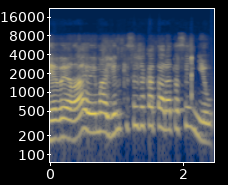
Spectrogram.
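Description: The man's pitch swings very widely as he talks. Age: 30s. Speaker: podcast host. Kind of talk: casual chat.

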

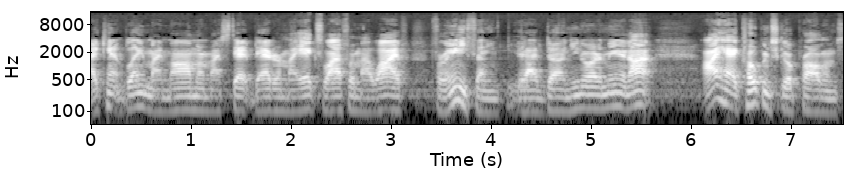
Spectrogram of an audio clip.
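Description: A speaker with a Texan accent talks at a fairly quick pace in a bright, sharp tone, with fairly even intonation. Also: man, fairly low pitch for a man. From West Texas. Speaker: podcast host, recovering addict. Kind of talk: recovery testimony.

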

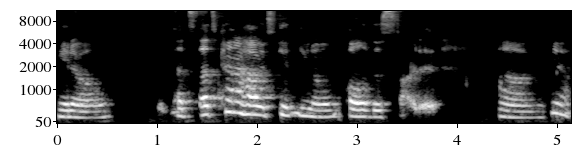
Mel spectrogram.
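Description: A woman with a fairly high pitch and a dark, mellow tone speaks at a moderate pace, somewhat breathy, with lively intonation and long, frequent pauses. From Nigeria. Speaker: psychiatrist and app founder. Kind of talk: interview.

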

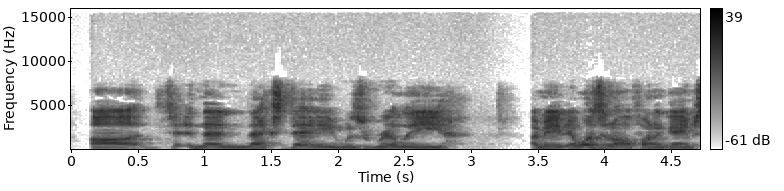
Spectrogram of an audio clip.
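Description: An unremarkable speaking voice in an American accent, at a moderate pace. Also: man. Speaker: podcast host. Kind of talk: casual chat. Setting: late night, in person.

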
